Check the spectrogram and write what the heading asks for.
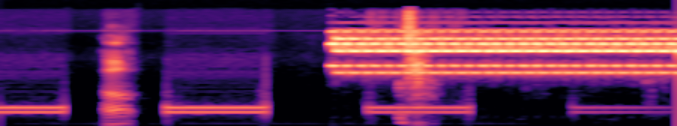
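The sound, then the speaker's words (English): A telephone line clicks through tones, a steady busy signal pulsing on and off, then a bright electronic ringer buzzes over it, loud, with no one talking. “We got a busy signal and a ringer. I don't know. It seems to be ringing. What kind of phone is that?”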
